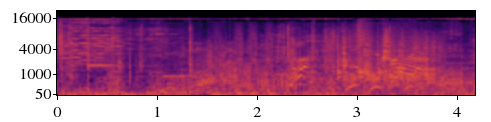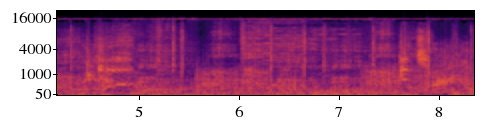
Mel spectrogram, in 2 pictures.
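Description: Video game music and sound effects play.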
